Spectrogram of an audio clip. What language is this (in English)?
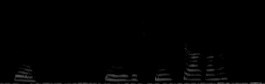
Danish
